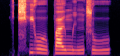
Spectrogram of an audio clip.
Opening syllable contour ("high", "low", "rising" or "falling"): falling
